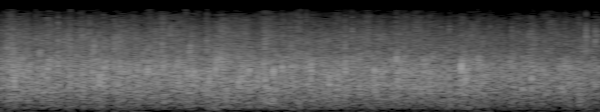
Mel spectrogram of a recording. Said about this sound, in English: Come on, let's give God a good clap offering.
